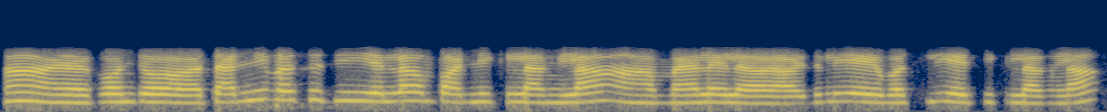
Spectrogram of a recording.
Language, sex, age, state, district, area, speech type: Tamil, female, 30-45, Tamil Nadu, Erode, rural, conversation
